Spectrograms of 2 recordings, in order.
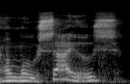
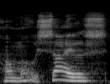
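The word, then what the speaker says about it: homoousios: Now, you pronounce it homoousious and I pronounce it homoousious and if I remember my Greek, I thought the emphasis was supposed to be on the uh penultimate uh syllable.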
